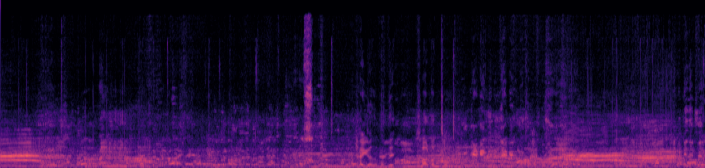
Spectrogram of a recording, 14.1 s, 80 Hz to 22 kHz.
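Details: Lowing of Sahiwal bull calves at Ambari cattle market, 29 April 2024, while a Faridpur farmer shops; several overlapping moos with wavering pitch, under continuous talk from traders and a busy crowd.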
